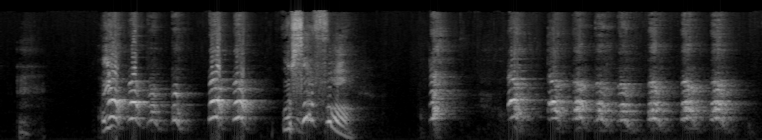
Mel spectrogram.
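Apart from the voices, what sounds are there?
dog barking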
